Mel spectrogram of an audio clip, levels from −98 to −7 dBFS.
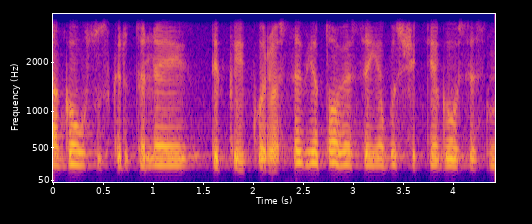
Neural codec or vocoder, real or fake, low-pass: vocoder, 44.1 kHz, 80 mel bands, Vocos; fake; 3.6 kHz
